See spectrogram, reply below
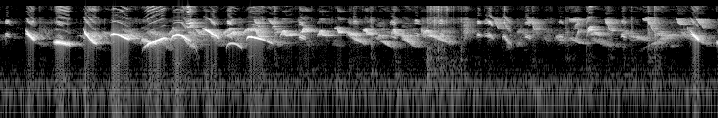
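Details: Captive Green-winged saltators in Brazil singing in a contest between grego mole and boiadeiro song styles, used to warm up birds: loud, rich whistled phrases sliding down and up, overlapping densely and repeated almost continuously.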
